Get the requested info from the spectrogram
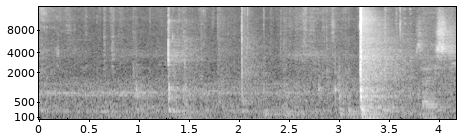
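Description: Light clicks from metal drawer sides being handled, then one sharp click with a dull knock about three seconds in as a drawer side locks onto the drawer front.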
